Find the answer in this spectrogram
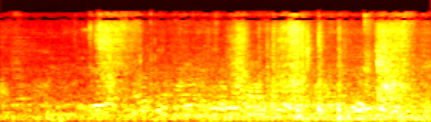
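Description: Rustling of clothes and plastic wrapping being handled and sorted on a pile of shirts, with faint voices chattering in the background.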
